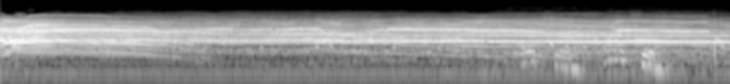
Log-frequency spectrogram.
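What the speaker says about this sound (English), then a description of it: "I want to hear the loudest yell you can yell" A large group of children yells together at a golf carnival, a loud sustained chorus of shrieks and whoops that holds steady for several seconds with no pause.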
